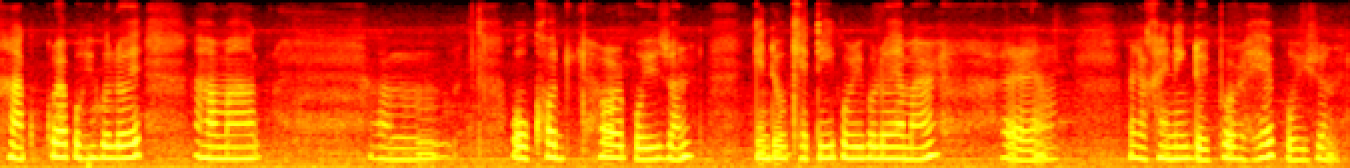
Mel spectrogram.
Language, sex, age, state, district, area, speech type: Assamese, female, 45-60, Assam, Dibrugarh, rural, spontaneous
